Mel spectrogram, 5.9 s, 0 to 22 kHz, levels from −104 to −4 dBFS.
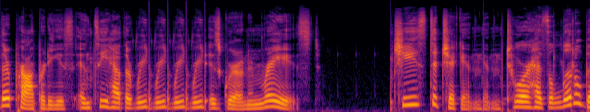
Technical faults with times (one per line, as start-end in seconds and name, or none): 1.49-2.04 repeated buffer
3.53-3.90 repeated buffer
4.83-5.02 repeated buffer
